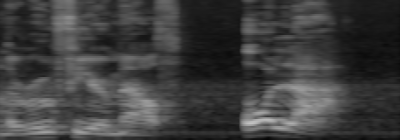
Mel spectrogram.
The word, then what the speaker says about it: hola: Hola, I put it up on the roof of my mouth and it should be really firm.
